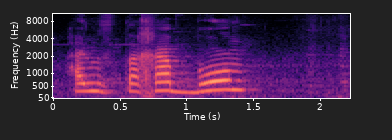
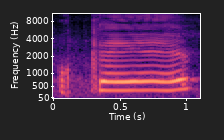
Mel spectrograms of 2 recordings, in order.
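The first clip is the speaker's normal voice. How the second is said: normal talking voice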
